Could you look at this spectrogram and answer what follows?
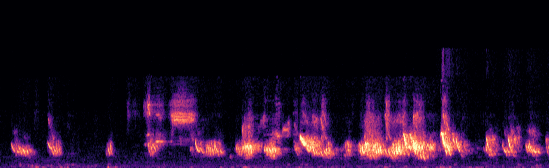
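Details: At nest houses in Southwest Missouri, purple martins begin with scattered chirps, then build into a rapid, run-together chatter of gurgling and creaky notes.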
